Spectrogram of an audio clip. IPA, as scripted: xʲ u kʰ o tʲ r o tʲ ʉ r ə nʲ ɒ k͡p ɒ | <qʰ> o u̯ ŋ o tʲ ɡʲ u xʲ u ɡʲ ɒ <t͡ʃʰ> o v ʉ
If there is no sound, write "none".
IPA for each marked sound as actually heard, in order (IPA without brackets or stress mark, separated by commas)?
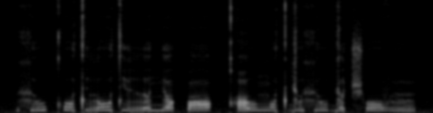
qʰ, t͡ʃʰ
